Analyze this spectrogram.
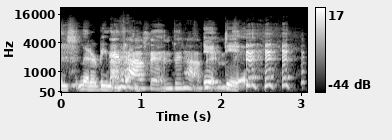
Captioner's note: laughs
